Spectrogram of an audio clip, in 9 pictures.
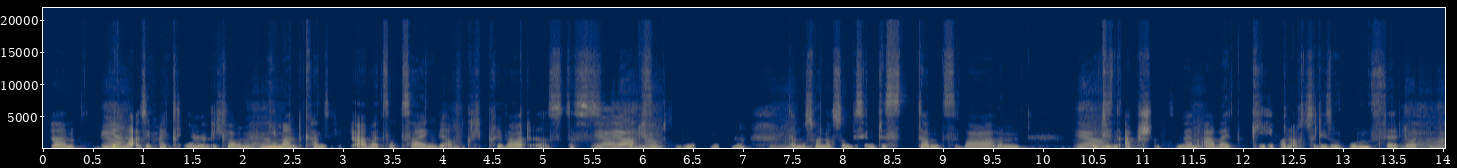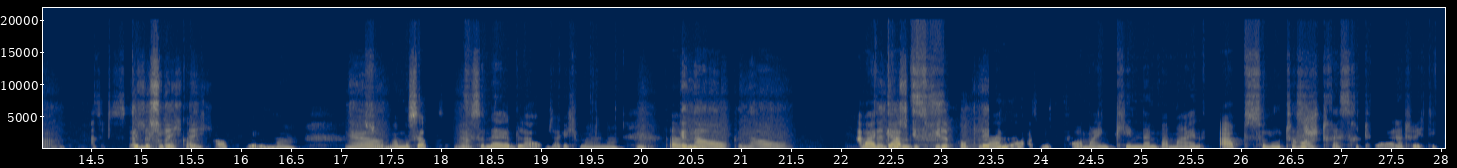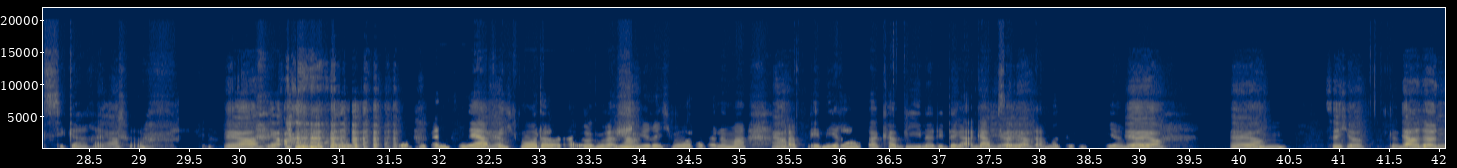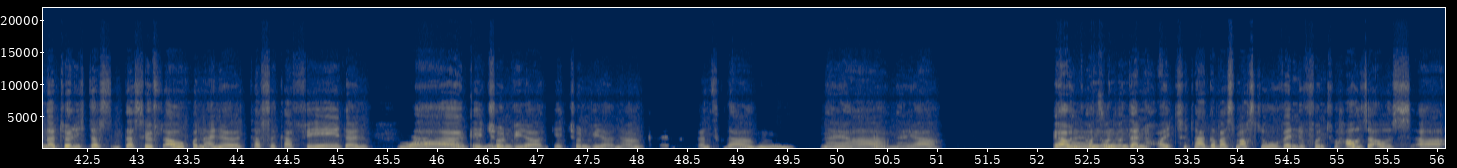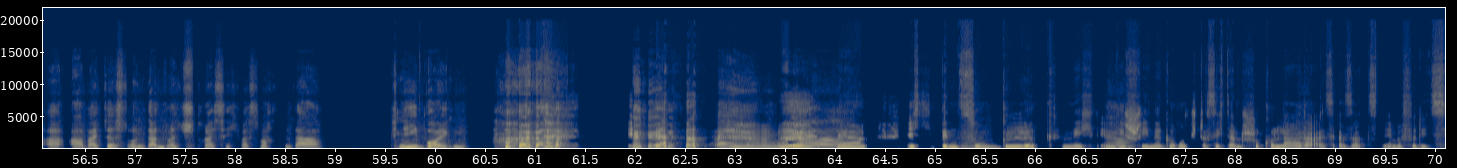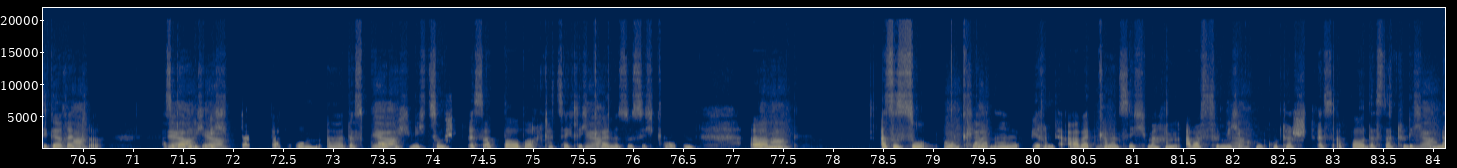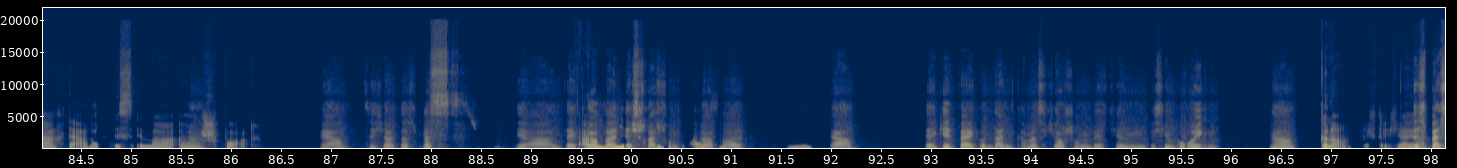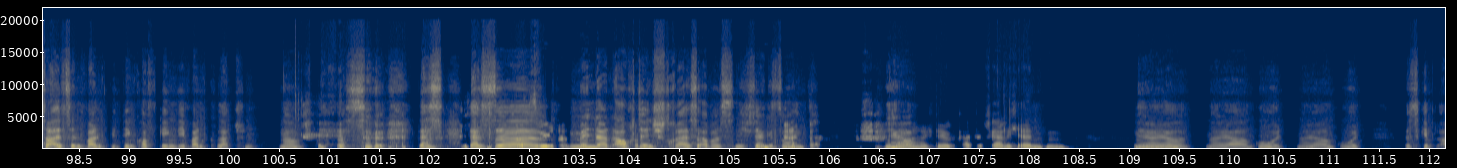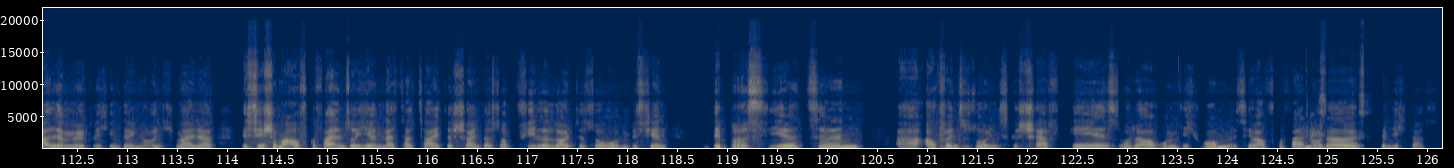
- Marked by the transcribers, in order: static; other background noise; distorted speech; chuckle; laugh; unintelligible speech; unintelligible speech; unintelligible speech; laugh; laughing while speaking: "Ja, ja"; laugh; chuckle; laugh; laughing while speaking: "Richtig, das wäre gut"; laughing while speaking: "ja"; laugh; "depressiv" said as "depressiert"
- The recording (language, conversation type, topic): German, unstructured, Was macht für dich einen guten Arbeitstag aus?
